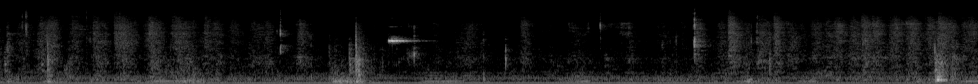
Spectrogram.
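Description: Close-up eating sounds of corn on the cob coated with crushed Takis: many short, sharp crunches and mouth clicks from biting and chewing. About four seconds in comes a single short high-pitched beep, the loudest sound, over a steady low hum.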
